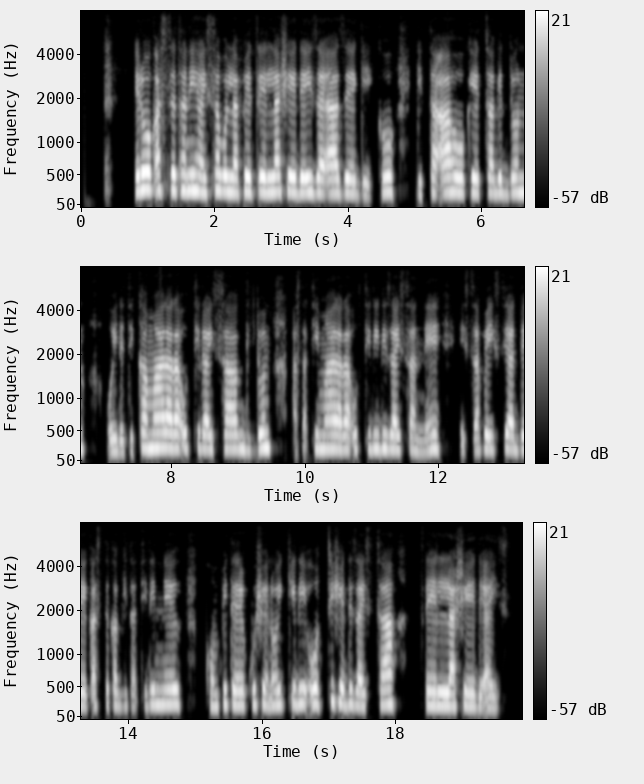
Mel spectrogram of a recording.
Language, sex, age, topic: Gamo, male, 18-24, government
